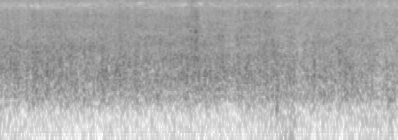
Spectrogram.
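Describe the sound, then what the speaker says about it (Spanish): Downpour over the city of La Unión at night: a thick, constant hiss of heavy rain striking surfaces nearby, loud and even throughout, with no talking. "Llueve fuerte en la Unión ahorita."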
